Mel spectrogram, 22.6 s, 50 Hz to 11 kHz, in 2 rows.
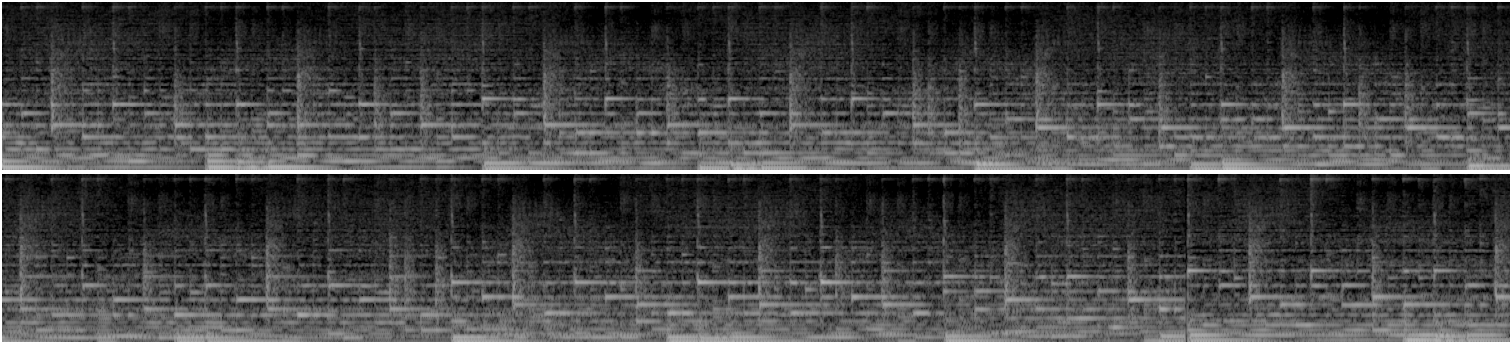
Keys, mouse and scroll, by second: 0.5 shift+d, 0.8 x, 2.9 click, 3.2 scroll down 1, 4.1-6.6 middle drag, 6.6 g, 6.9 y, 8.2 x, 9.9 click, 10.6 shift+z, 11.1 scroll down 1, 11.9-13.4 middle drag, 13.4 scroll down 1, 14.3 scroll up 1.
